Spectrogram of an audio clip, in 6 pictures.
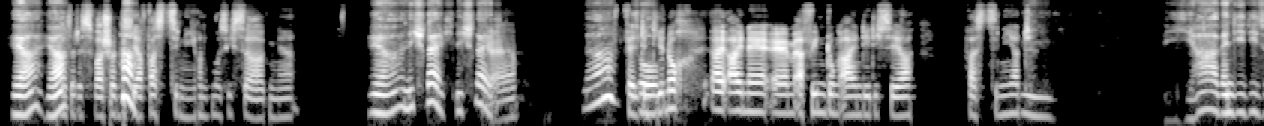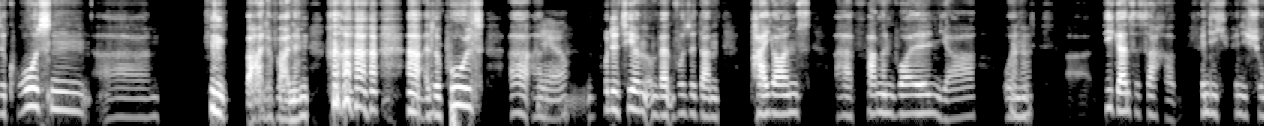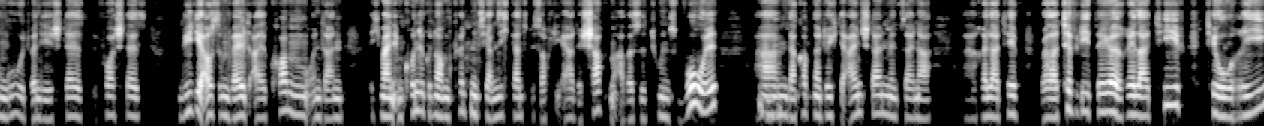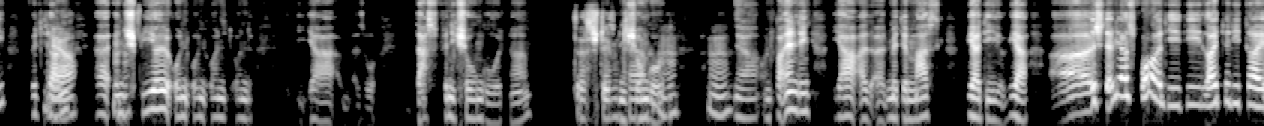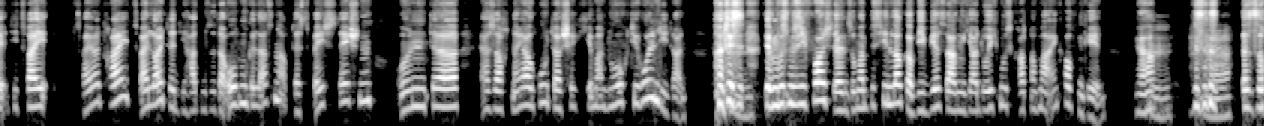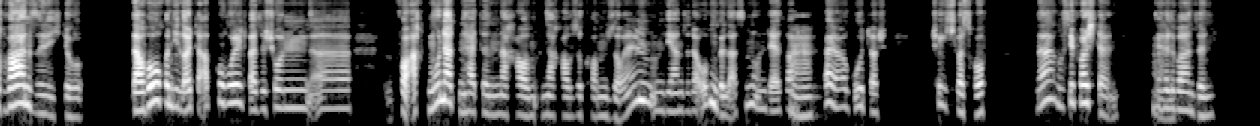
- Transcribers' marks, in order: chuckle; put-on voice: "Badewannen"; laugh; unintelligible speech; in English: "relativity theo"; other background noise; chuckle; laughing while speaking: "Das"; laughing while speaking: "ja? Das ist"
- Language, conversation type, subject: German, unstructured, Was fasziniert dich an neuen Erfindungen?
